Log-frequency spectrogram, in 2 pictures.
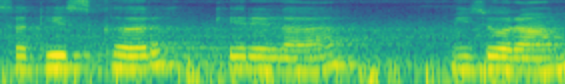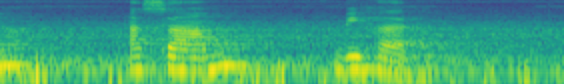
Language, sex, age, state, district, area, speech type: Bodo, female, 45-60, Assam, Kokrajhar, rural, spontaneous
